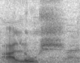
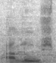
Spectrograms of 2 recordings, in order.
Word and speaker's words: Alux: done, and it's called A-Loosh, but it's spelled A-L-U-X. But we're pronouncing it A-Loosh because that's how the Mayans pronounced it, and the Mayans actually, the word A-Loosh means, do you remember?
